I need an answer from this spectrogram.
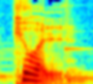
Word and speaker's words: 별: dejango word number 162 this is pronounced as a one-syllable word pronounce it with me pure pure the word pyol is simply the korean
